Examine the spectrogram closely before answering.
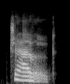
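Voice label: "travelled", Indian English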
